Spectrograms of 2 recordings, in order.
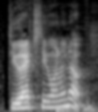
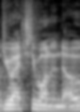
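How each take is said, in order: First: It sounds like a plain, sincere question. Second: It sounds aggressive and accusing. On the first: The speaker simply wants to know the answer. The speaker calls it right. "actually just ask the question" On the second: The asker is shamed for not really caring. The speaker calls it wrong. "it's aggressive towards them"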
